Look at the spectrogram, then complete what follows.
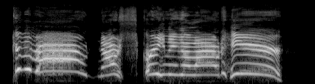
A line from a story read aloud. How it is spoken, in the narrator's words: other head screamed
